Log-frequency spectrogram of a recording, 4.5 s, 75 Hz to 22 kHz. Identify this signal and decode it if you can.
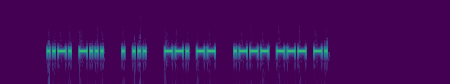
Morse code, heard as a keyed tone, about 44 wpm, 700 Hz. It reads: FB ES GM JON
